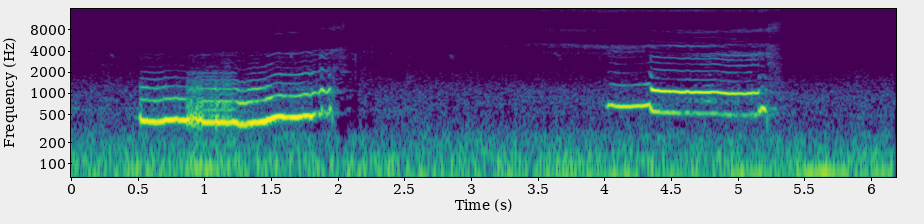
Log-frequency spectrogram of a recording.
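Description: A Cavalier King Charles Spaniel gives two drawn-out, tonal whines, pleading for something it wants.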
